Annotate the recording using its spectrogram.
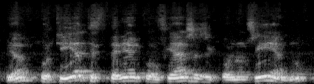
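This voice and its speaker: Dark-voiced male teacher, echoey room. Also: on the high side, animated, moderate pace. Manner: conversational, checks in often with "¿ya?". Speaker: medical school teacher. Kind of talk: classroom lecture. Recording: echoey room with faint ambient noise.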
